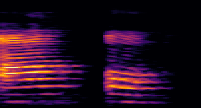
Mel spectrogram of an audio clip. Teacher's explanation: अर्ध विवृत में क्या है आपका, इसमें मुंह कुछ अधिक आपका खुलेगा, जैसे कि आ, ओ।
